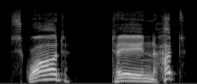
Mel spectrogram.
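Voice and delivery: high, loud call to attention; corporal's parade-ground order; drill command. A narrator's reading. Corporal calls squad to attention.

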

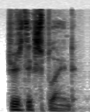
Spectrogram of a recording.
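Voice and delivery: ordinary delivery, nothing marked

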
